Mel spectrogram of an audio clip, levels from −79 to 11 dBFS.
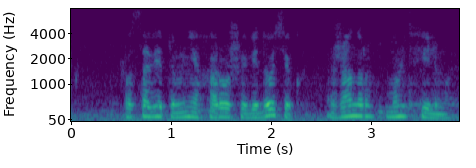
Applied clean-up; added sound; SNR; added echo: none; none; none; none.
